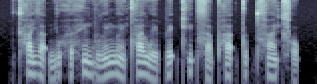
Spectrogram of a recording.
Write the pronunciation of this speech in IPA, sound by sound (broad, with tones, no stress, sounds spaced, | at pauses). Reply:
kʰ a˦ j l a˨ ʔ n̪ j u˦ h ə˧ h ĩ˥˧ b u˨˩ l ẽ˦ ŋ l ẽ˨˩ t̪ʰ a˦ l w e˨˩ p e˦ ʔ kʰ i˦ ʔ s a˨˩ pʰ a˦ ʔ t̪ ə˦ p̚ t͡sʰ ã˦ t͡ɕʰ ɔ˨ p̚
